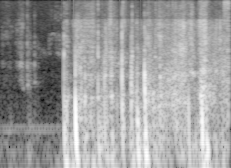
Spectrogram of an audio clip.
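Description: Handling noise from the recording phone or camera: after a brief silence, rustling and rubbing against the microphone with several knocks, as the device is moved and its lens covered.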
